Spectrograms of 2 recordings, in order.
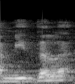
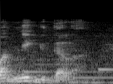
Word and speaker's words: amígdala: fronteira com a amígdala a gente pode podemos pronunciar amígdala ou amigdala e tem um papel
